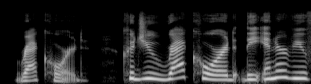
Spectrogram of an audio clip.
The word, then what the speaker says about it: record: That's the noun. I bought a new record. Vinyl is popular again, by the way. Okay. Chord. Like I have a record of all our meetings. Perfect. And the verb is record. Take the stress block and move it to the end.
